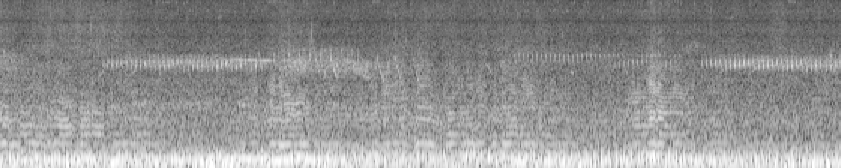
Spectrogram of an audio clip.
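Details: Female mason bees mining mud for their nests give a low, steady droning buzz throughout, with thin high whistled tones drifting in at intervals and faint background rustle.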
